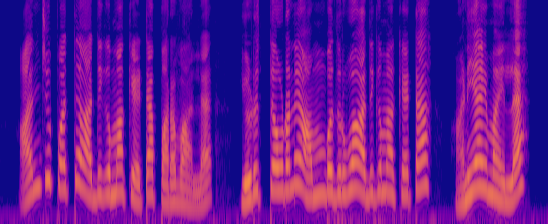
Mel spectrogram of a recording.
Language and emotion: Tamil, angry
